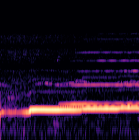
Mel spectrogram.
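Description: Shinobue, a Japanese bamboo transverse flute, playing a slow melody: clear held notes that climb step by step.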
